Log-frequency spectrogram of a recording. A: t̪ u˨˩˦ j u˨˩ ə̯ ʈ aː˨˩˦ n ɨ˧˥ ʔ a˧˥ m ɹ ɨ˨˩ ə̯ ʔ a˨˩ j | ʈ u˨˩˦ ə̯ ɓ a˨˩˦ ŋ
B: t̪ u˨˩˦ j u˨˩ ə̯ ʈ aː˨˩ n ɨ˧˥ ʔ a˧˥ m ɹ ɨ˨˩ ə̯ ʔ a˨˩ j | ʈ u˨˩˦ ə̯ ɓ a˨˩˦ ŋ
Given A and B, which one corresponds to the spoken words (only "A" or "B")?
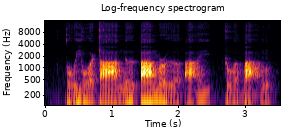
B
